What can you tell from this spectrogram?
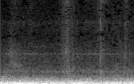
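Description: Steady low hum, with a faint light knock about halfway through.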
